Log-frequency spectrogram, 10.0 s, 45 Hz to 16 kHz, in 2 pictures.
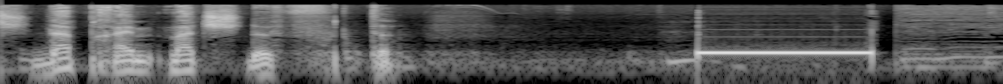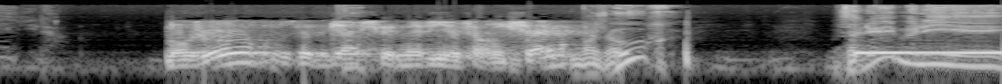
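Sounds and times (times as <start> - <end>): telephone ringback beep: 3.5 - 4.4.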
